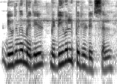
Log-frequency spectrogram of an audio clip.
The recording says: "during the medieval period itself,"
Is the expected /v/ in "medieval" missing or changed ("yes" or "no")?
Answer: no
